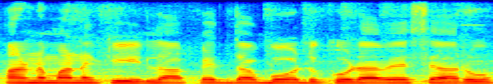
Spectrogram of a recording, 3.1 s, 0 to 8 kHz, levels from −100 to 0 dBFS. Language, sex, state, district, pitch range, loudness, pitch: Telugu, male, Andhra Pradesh, Sri Satya Sai, 155-160 Hz, -13 LUFS, 155 Hz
